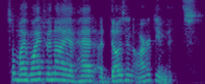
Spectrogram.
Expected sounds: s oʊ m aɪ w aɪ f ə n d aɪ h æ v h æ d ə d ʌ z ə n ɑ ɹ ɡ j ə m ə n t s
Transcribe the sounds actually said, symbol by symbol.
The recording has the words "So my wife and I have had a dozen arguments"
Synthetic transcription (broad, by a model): s oʊ m aɪ w aɪ f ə n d aɪ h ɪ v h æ d ə d ʌ z ə n ɑ ɹ ɡ j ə m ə n t s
